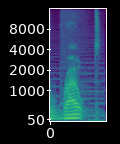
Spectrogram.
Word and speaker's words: route: I always say route. I've been trying to train myself to say route because I'm pretty sure route is the correct pronunciation. Route is R-O-O-T. It's like a plant, you know?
